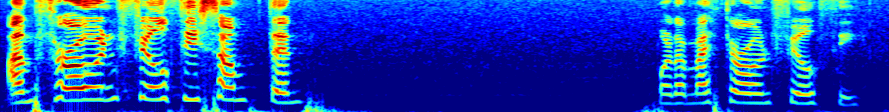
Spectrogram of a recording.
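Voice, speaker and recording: A woman casually chatting as she plays an online game on stream, playful, teasing and quick to swear. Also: sits high, sharp tone, poor audio. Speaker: livestreamer playing an online game. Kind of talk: casual gameplay chat with a co-player.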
